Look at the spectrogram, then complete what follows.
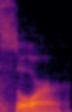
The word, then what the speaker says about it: sore: up by taiwanese and that's sore and sour because in mandarin they are both swan like this one right but in english they're similar but totally different actually hansson my arm is sore my arm is sore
